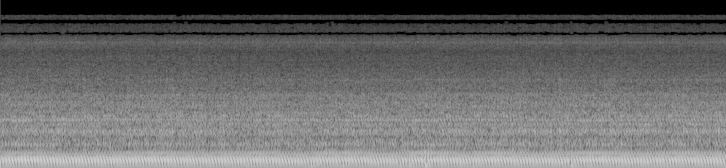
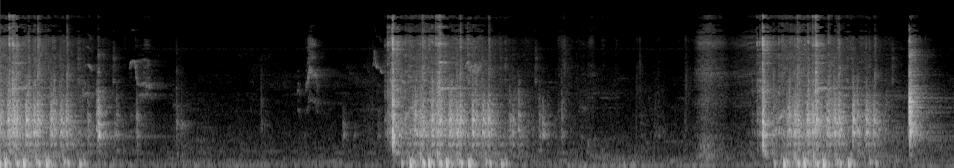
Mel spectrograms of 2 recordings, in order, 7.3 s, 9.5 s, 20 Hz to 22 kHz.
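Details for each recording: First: Craftsman 5000 W generator at full speed with only an LED bulb plugged in, effectively no load: steady, even drone at constant speed, no hunting, misses or rattles; normal no-load running. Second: Craftsman 5000-watt generator, cold start with recoil pulls: three pulls about four seconds apart, short bursts of cranking with no firing; won't catch because the engine switch was left off.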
